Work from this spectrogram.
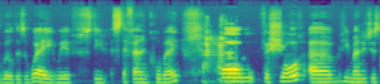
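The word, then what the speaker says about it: Stéphane: That was Stefan, though. It's not Stephen. Oh, yes, Stefan. Stephen. No, it's Stefan. If I'm going to say Corbet, I must say Stefan.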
